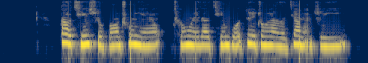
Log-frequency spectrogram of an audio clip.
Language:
Chinese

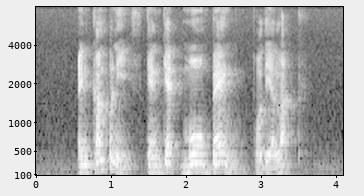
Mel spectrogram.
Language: English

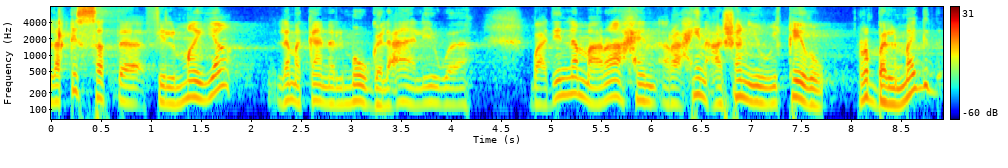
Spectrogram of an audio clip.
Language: Arabic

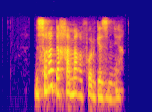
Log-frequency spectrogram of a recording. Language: Kabyle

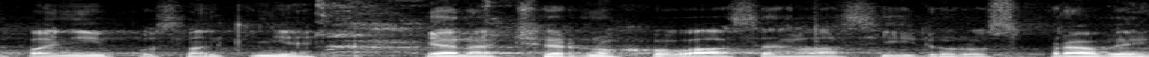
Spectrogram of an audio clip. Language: Czech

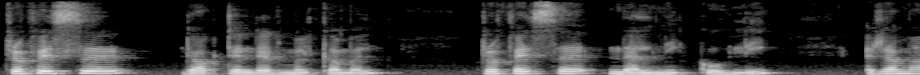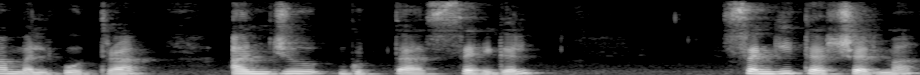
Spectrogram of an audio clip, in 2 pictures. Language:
Dogri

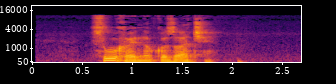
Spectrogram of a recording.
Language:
Ukrainian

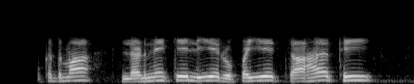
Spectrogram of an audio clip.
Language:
Hindi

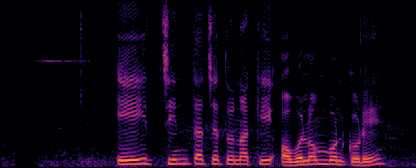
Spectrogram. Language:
Bangla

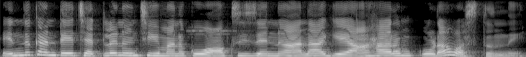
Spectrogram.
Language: Telugu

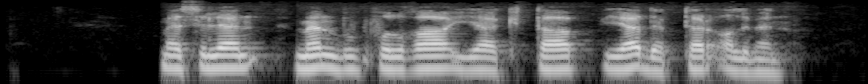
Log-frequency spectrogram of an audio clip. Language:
Uyghur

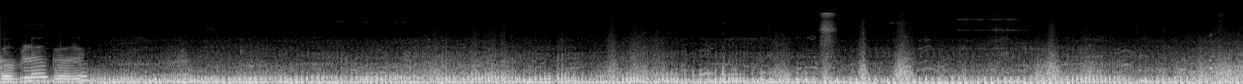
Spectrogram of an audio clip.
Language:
Indonesian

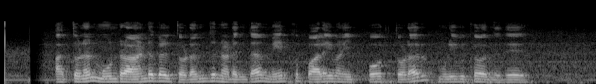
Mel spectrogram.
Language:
Tamil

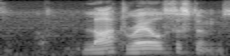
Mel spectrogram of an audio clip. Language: English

